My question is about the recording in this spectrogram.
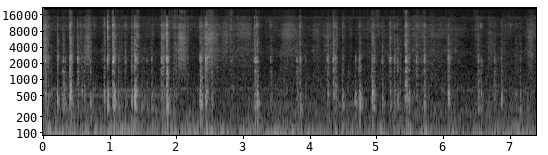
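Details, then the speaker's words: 2023 Genesis GV60 driving in cold weather (about 46°F, Alabama), before the fix: irregular light ticks and clicks from the rear over road rumble as the flexing hatch makes its alignment tabs rub against the body, a rubbing and clicking noise. "that hatch is flexing or moving around and it's causing that noise it's causing them to rub up against each other making that I guess rubbing clicking whatever noise"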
